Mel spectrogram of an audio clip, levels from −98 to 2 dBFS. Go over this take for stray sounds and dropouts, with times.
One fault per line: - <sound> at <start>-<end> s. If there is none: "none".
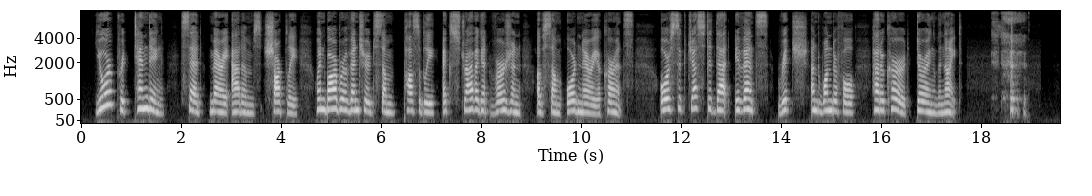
- laugh at 18.2-19.0 s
